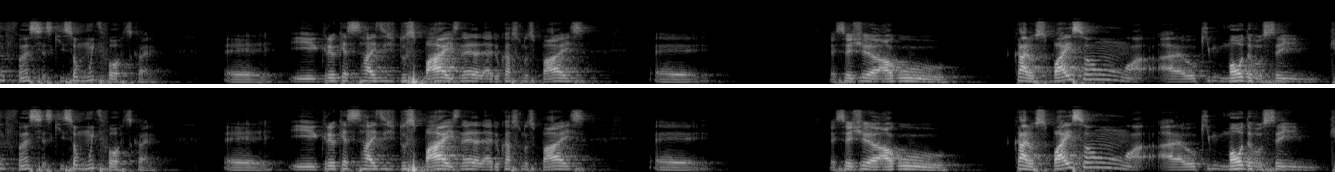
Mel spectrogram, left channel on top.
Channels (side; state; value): both; normal; correlation 0.97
